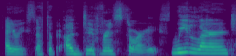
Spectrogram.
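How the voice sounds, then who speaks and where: A woman's voice: medium pitch, moderate pace, no echo. Woman telling her story. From Mexico. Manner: animated, acts out quoted voices. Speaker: guest. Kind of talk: casual interview storytelling.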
